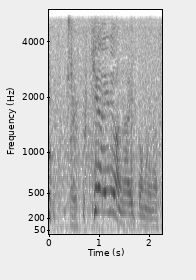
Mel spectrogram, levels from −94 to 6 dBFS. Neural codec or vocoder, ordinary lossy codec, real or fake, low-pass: none; none; real; 5.4 kHz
